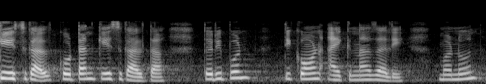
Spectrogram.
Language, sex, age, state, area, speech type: Goan Konkani, female, 30-45, Goa, rural, spontaneous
